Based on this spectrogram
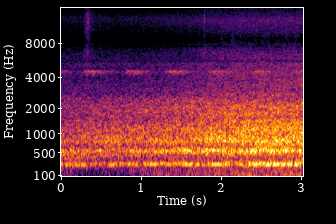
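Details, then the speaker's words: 1999 Dodge Ram with common-rail Cummins swap: electric radiator fans switched on from the panel, strong steady whooshing roar like a jet with even building hum, no rattles or rubbing; fans moving air normally. "oh yeah they're moving some air sounds like a jet about to take off"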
